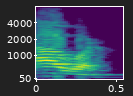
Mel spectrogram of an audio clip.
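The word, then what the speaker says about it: hour: नहीं एन लगेगा, क्योंकि इसका प्रोनाउंसिएशन जब करते हैं ना तो एच को नहीं पढ़ते हैं, इसका प्रोनाउंसिएशन होता है आवर, आवर, तो आ क्या है, हिंदी में क्या है, वॉवेल है, ठीक है।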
